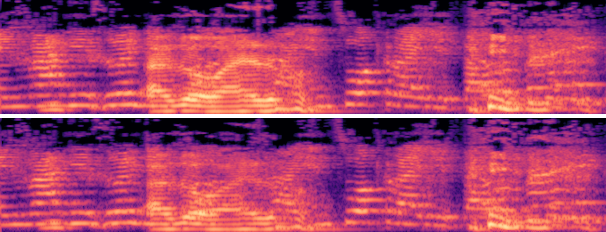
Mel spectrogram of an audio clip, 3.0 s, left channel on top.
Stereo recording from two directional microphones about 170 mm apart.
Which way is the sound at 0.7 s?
20° left (ahead or behind).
